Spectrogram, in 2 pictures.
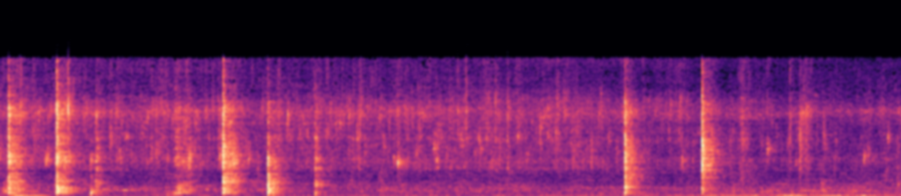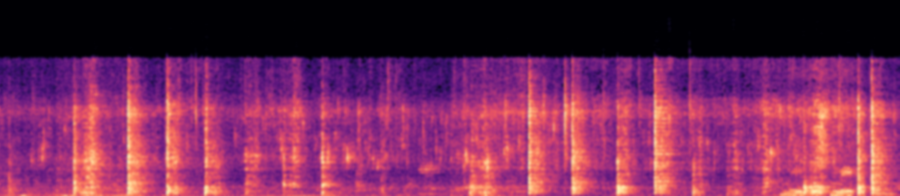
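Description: Onion frying in a pan for a shrimp dish, a soft steady sizzle punctuated by many sharp spatula clacks and scrapes against the metal, close and irregular, with no talking.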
